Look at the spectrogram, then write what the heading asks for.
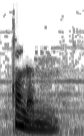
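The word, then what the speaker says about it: qalam (قلم): Se pronuncia qalam.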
